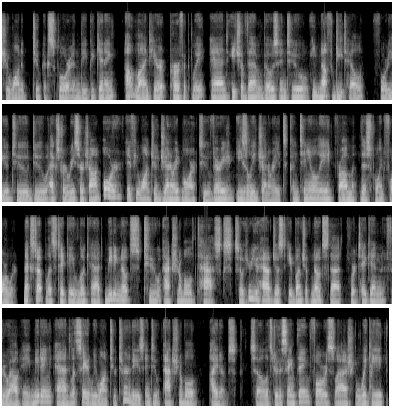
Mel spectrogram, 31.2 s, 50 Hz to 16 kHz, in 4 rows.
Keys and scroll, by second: 28.1 typing, 29.5-31.1 typing.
